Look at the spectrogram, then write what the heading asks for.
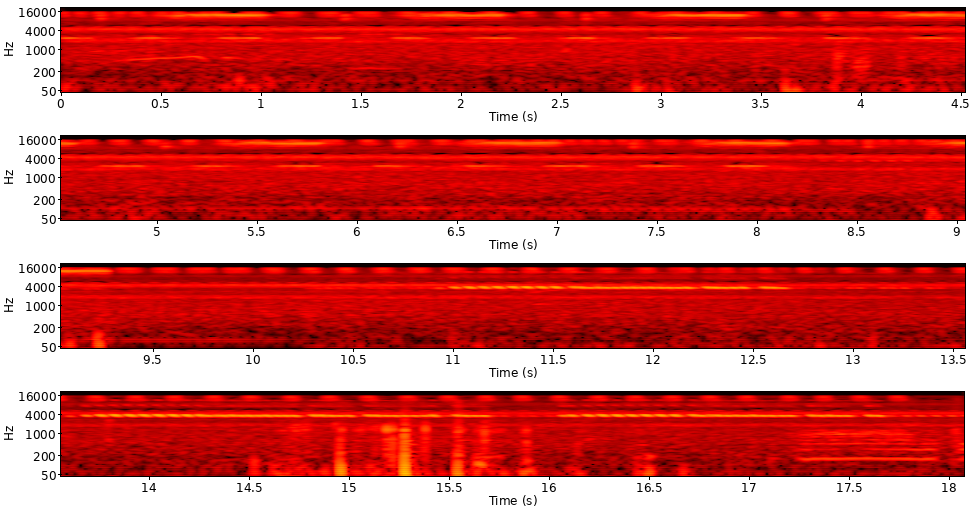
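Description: Insects chirping: a steady run of short high chirps, about two a second, with a fainter, higher pulse about once a second, through the first half; from about two-thirds in a louder high trill in repeated bursts takes over. A brief cluster of clicks comes shortly after it starts.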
